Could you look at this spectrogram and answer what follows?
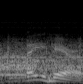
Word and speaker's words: Mayhair: Knowles and the sophomore, Wes Mayhair. That's how he pronounces it.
